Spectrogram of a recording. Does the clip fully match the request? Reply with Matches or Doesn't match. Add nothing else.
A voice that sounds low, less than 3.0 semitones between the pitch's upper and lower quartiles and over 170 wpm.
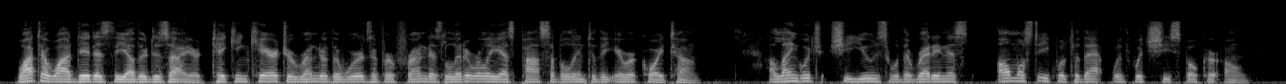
Matches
